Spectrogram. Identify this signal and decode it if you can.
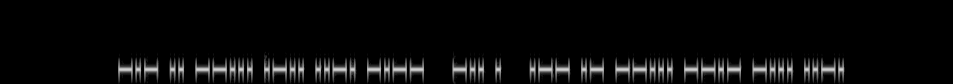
Morse code, heard as a keyed tone, about 28 wpm, 700 Hz. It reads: KI7LFY DE WA7QBF
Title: USA Callsign DE Callsign 28wpm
